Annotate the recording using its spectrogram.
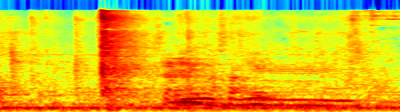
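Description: A single sharp click from a portable gas stove being handled, about half a second in, followed by people talking.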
